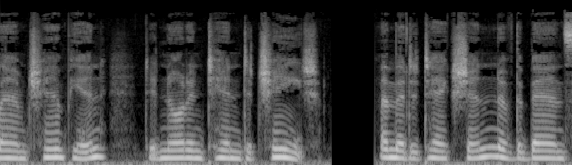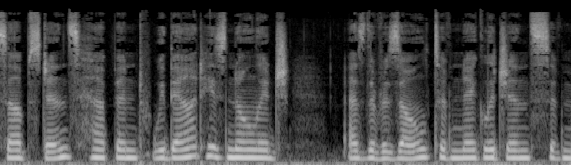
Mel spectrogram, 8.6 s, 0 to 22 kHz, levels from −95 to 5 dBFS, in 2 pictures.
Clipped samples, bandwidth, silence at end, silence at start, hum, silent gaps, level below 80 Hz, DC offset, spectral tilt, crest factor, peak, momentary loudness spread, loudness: under 0.1%; 16.5 kHz; 0 s; 0 s; none; 2.49-2.81 s; -42 dBFS; under 0.1%; -4.5 dB/octave; 14 dB; -8 dBFS; 7 LU; -22 LUFS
